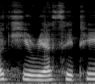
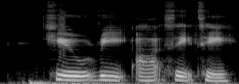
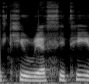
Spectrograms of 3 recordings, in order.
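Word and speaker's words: curiosity: Word sq Vios City คำ นี้ อ่าน ว่า คิว ลิส City นะ ลูก อ่าน ให้ เป็น อ่า ให้ 5 พยางค์ อ่าน ให้ เป็น 5 พยางค์ นะ คะ ก็ คือ คิว Vios สิ ที นะ คะ ไม่ อ่าน ว่า คิว เรดซิตี้ นะ จริง Q ซีรีส์ มัน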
